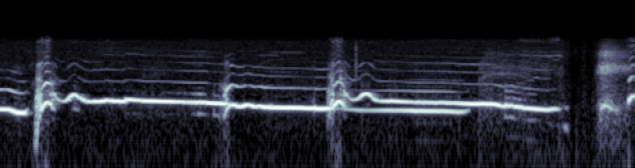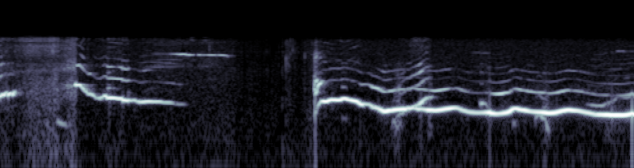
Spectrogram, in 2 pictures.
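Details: Ireland, a talkative dog, 'singing' in long sustained harmonic howls that waver and slide, with short yelps between and a brief break near the middle before the drawn-out tones resume.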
